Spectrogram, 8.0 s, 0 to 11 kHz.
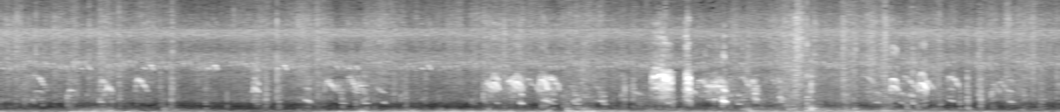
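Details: Jumbo Cornish Cross broilers, 44 days old and kept for meat, chirp in scattered bursts of short falling peeps, busiest around the fifth and sixth seconds, with steady deep background rumble and occasional thumps.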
